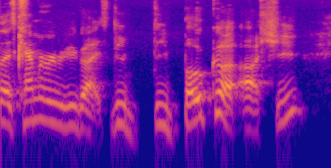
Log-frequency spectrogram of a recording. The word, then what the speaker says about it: bokeh: camera review guys the bokeh it's not their fault they've not heard it pronounced but you know when you watch camera shows on youtube and the the camera people like to call it bocca or have you heard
